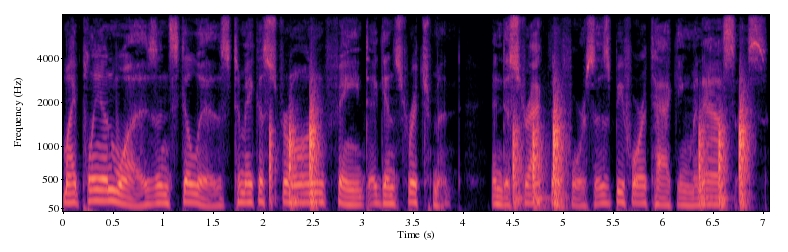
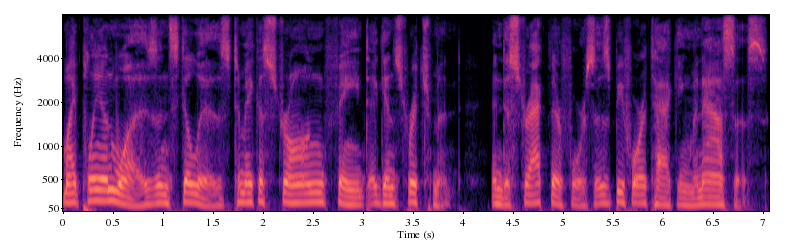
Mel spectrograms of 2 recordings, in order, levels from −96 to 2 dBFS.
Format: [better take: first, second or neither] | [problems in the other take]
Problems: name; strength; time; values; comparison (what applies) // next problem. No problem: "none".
second | noise reduction (neural mask model RNNoise)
